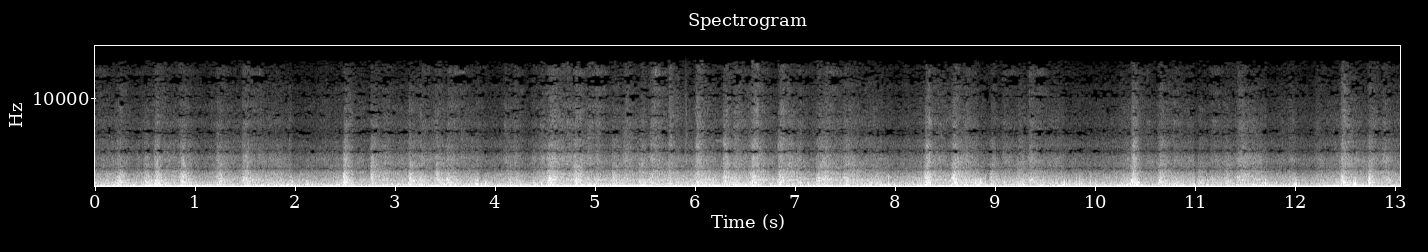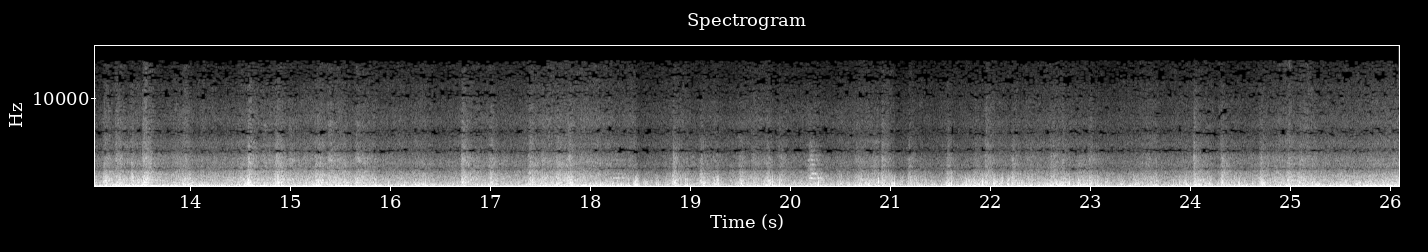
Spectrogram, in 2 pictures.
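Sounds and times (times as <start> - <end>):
train wheels clacking: 0.0 - 26.0
train wheels rumbling on rails: 0.0 - 26.0
wind buffeting microphone: 0.0 - 26.0.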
